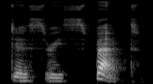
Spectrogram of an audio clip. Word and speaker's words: disrespect: So that particular one shows the syllable is more stressed than the unaccented second syllable, but less strongly stressed than the last syllable. Disrespect.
